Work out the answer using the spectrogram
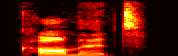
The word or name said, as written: comment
